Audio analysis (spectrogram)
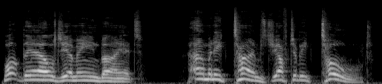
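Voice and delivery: a furious manager tearing a strip off someone. Acted. Comedian shouting at a soldier, furious and loud. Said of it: "a raised voice".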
